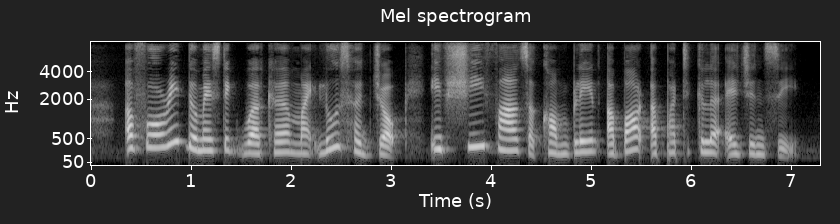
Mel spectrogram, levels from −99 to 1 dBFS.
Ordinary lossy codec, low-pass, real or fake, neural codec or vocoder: none; none; fake; codec, 16 kHz, 0.9 kbps, LongCat-Audio-Codec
